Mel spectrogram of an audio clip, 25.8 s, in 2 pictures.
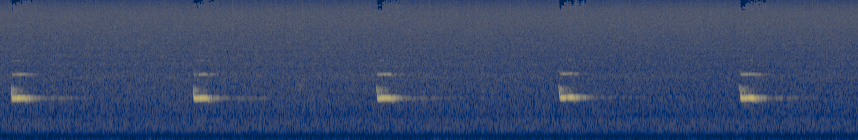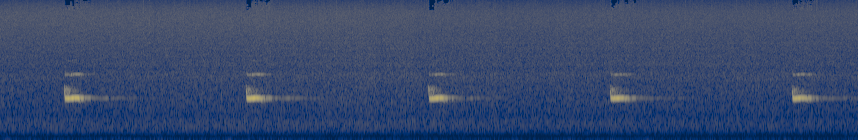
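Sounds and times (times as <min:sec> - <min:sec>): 
Eurasian scops owl uttering a monotonous short whistle: 0:00.2 - 0:01.0, 0:02.9 - 0:03.4, 0:05.6 - 0:06.2, 0:08.4 - 0:09.0, 0:11.1 - 0:11.8, 0:13.8 - 0:14.6, 0:16.6 - 0:17.5, 0:19.3 - 0:20.0, 0:22.0 - 0:22.6, 0:24.8 - 0:25.5.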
